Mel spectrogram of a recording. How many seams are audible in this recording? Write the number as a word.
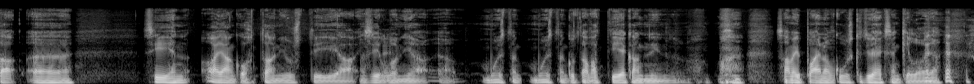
four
